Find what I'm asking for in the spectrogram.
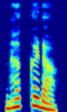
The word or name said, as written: ಧಕ್ಕಡ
